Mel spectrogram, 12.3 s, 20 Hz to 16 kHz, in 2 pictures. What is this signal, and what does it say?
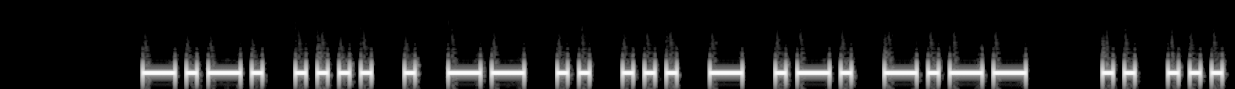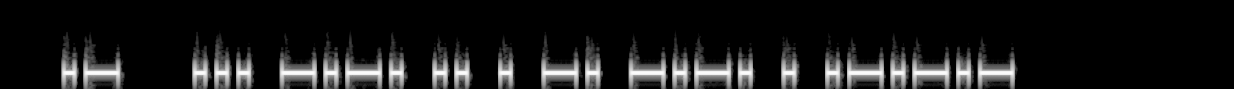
Morse code, heard as a keyed tone, about 22 wpm, 700 Hz. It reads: CHEMISTRY IS A SCIENCE.
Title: Sentences from Top 1000 Words - Review Part 6 - 22wpm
